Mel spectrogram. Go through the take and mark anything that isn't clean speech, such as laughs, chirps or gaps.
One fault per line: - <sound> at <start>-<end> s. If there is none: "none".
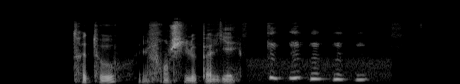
- laugh at 2.7-3.7 s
